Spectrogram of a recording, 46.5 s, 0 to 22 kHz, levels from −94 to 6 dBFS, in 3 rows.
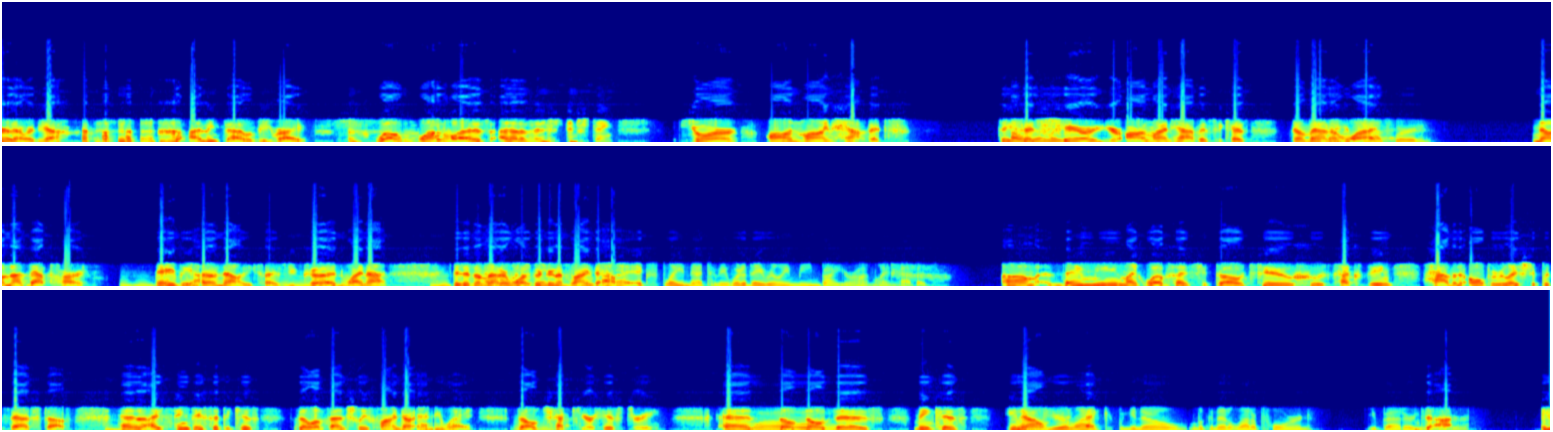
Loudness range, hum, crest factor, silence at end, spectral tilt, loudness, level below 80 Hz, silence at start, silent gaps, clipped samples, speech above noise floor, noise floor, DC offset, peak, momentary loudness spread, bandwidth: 6 LU; none; 16 dB; 0 s; -5.5 dB/octave; -17 LUFS; -68 dBFS; 0 s; none; under 0.1%; 64 dB; -82 dBFS; under 0.1%; -2 dBFS; 17 LU; 9 kHz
